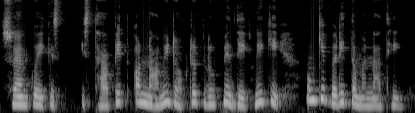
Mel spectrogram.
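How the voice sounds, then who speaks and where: Mellow woman narrating an emotional story. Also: medium pitch, lively intonation, normal speed.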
